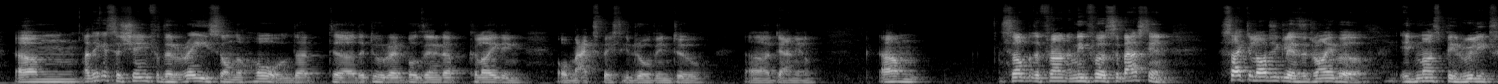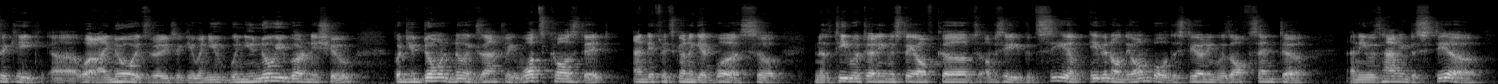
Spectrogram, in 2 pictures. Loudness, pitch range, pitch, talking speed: -24 LUFS, 105-140 Hz, 120 Hz, 220 wpm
